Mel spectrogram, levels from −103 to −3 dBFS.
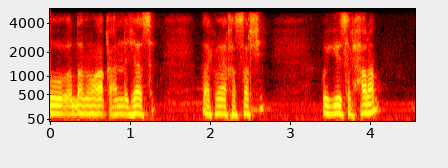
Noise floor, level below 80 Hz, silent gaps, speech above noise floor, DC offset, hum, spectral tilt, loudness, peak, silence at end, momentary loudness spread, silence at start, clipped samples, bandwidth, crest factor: -59 dBFS; -60 dBFS; none; 30 dB; under 0.1%; none; -8 dB/octave; -30 LUFS; -12 dBFS; 0.45 s; 8 LU; 0 s; under 0.1%; 5.2 kHz; 20 dB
